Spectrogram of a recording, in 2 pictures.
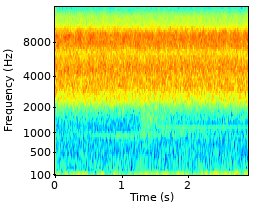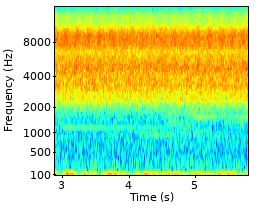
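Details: Cicadas sing in a summer park: a dense, steady, high shrill drone with a faint rapid pulsing, unbroken throughout. Faint thin tones and low rumble sit beneath.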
